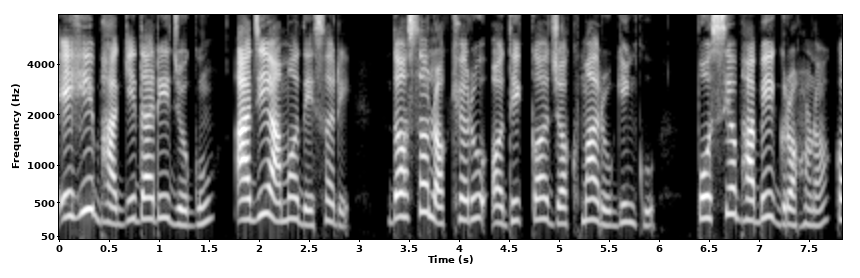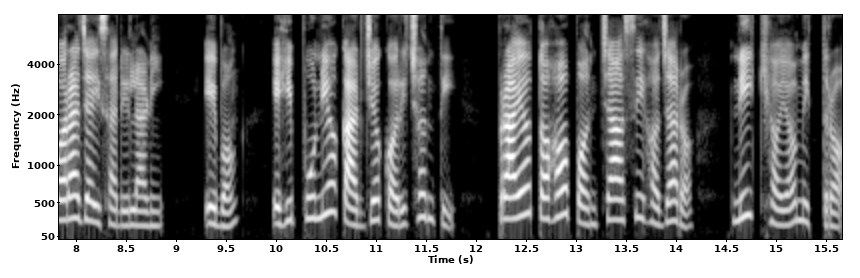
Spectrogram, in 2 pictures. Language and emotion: Odia, neutral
